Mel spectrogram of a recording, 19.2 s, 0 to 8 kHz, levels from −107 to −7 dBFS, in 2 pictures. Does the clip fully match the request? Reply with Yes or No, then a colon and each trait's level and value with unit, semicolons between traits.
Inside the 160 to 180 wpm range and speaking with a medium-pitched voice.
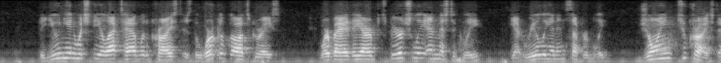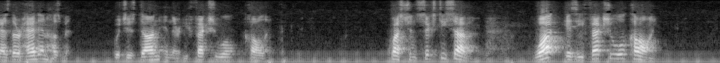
No: average, 140 wpm; medium, 180 Hz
